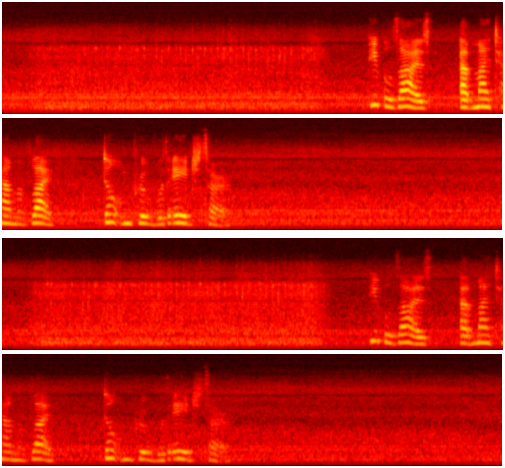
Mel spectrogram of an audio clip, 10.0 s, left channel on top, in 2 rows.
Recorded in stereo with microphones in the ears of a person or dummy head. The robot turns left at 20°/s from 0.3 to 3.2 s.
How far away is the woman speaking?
About 0.9 m.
